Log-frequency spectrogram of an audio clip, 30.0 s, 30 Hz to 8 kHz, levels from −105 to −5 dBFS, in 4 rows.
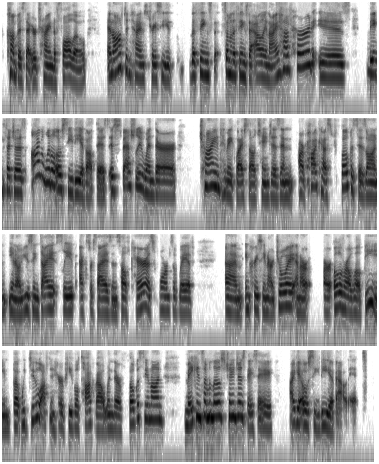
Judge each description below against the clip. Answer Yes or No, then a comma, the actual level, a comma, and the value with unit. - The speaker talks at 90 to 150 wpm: No, average, 185 wpm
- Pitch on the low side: No, high, 195 Hz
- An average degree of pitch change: No, wide, 7.2 semitones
